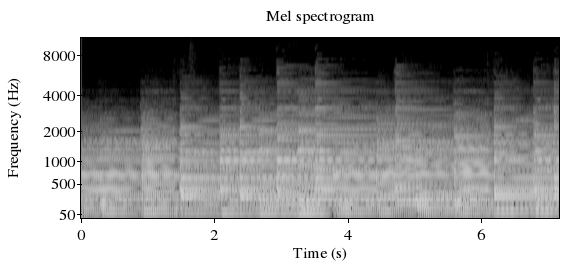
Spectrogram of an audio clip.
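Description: Background piano music: notes and chords struck at an even, unhurried pace, a new one about every half second.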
